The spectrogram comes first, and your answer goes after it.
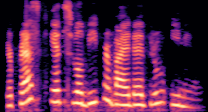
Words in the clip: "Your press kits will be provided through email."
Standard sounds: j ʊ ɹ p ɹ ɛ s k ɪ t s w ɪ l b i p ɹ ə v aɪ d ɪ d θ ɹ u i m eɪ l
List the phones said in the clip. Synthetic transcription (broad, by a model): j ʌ ɹ p ɹ ɛ s k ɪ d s w ɪ l b i p ɹ ə v aɪ d ɪ d θ ɹ u i m eɪ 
